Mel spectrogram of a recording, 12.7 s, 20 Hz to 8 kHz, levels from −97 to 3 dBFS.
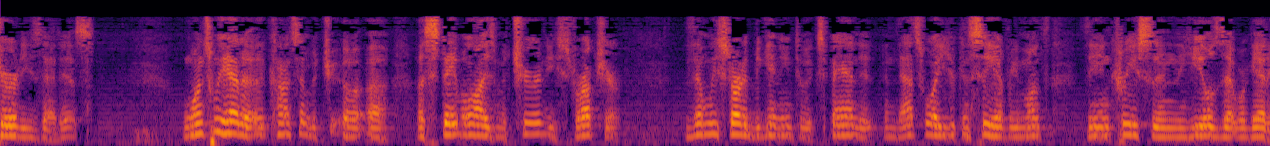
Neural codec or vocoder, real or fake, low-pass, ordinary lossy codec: vocoder, 24 kHz, 100 mel bands, Vocos; fake; 7.2 kHz; MP3, 24 kbps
